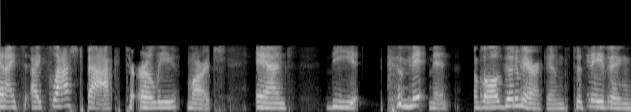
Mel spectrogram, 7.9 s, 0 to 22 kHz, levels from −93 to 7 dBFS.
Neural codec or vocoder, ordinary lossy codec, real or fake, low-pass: codec, 44.1 kHz, 7.8 kbps, DAC; AAC, 16 kbps; fake; 7.2 kHz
